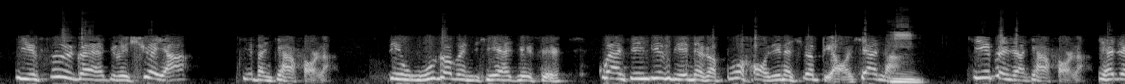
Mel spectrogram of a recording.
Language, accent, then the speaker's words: Chinese; Chengdu, Sichuan, China; 我是成都的。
